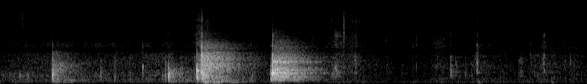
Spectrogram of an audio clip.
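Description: A small cardboard product box being opened by hand: its outer part slid off with a few short scraping, rustling sounds, the two loudest about two and three seconds in, followed by faint light taps and clicks of packaging being handled.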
